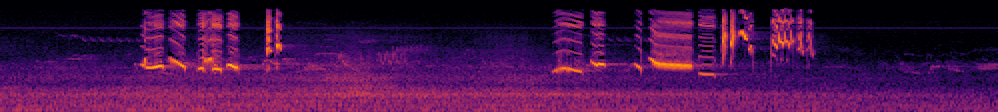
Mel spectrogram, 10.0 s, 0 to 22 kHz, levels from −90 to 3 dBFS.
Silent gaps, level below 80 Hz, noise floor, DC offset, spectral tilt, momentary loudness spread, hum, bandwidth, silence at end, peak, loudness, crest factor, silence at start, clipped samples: none; -56 dBFS; -52 dBFS; under 0.1%; 2 dB/octave; 22 LU; none; 16 kHz; 1.85 s; -2 dBFS; -18 LUFS; 22 dB; 1.4 s; under 0.1%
